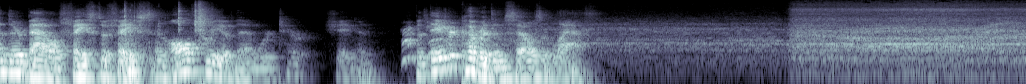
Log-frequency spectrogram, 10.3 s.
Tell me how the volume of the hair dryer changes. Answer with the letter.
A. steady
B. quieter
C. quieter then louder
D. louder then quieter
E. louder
E.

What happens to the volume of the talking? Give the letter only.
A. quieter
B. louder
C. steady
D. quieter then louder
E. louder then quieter
D.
